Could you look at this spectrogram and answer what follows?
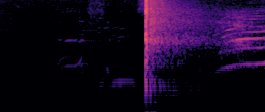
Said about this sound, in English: Okay, please be careful. I'm scared. Well, can you not hold it like that? Like, that's very, like, aggressive. It's a balloon. Wait, would you like me to just gently? Yes, just gently. Just pop the balloon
